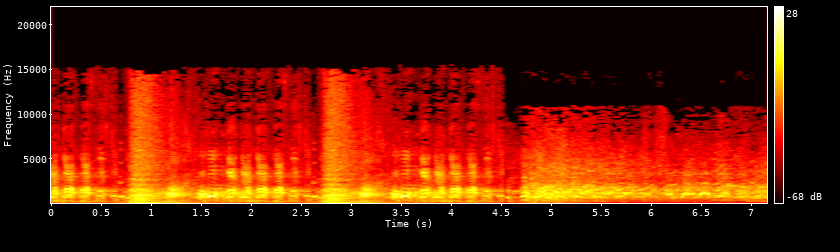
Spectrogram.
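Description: Snickering laughter that seems to repeat in a loop, with a sharp knock about a second in and again near three seconds. The laughter goes on in a different form from about halfway through.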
